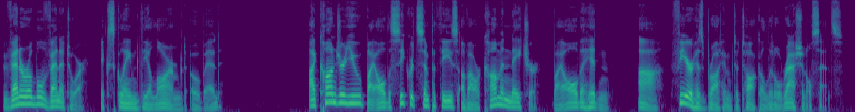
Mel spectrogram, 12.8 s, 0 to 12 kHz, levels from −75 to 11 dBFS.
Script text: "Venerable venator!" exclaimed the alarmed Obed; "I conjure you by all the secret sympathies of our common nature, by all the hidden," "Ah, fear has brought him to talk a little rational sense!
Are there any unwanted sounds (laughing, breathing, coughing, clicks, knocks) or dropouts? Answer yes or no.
no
